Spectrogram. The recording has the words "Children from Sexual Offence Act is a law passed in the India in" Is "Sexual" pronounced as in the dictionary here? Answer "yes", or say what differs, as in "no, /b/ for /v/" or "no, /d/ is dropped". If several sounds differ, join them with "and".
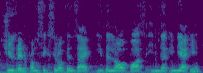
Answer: no, /s/ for /ʃ/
